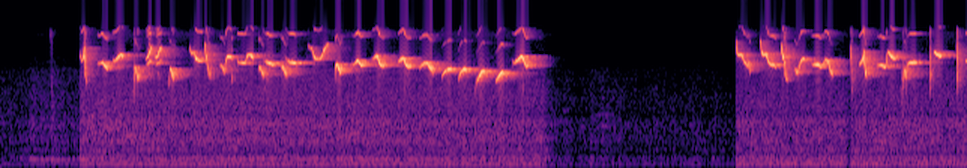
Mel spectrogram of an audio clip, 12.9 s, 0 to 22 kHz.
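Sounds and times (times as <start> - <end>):
blue-winged leafbird song: 1.1 - 7.4, 9.8 - 12.8.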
